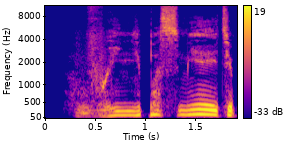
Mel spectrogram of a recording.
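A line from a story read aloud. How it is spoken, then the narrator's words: Whispered. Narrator (Russian): прошептал он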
